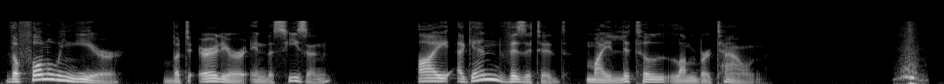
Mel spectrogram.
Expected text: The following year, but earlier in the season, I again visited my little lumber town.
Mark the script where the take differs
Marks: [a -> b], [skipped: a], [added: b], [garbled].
The following year, but earlier in the season, I again visited my little lumber town.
